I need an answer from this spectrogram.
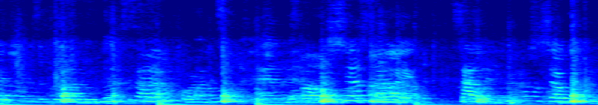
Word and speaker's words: Mabon: or Mabon or whatever, how do you pronounce it? It's either Mabon or Maboon. Mabon? Mabon or Maboon. The Celtic pronunciation is Maboon.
